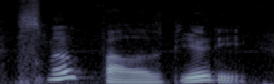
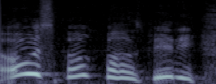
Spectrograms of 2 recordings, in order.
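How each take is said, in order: First: Said in the usual way. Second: Much higher, lightly voiced mom teasing; sing-song mom tease; imitating mom. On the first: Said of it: "you hate it when people say it to you". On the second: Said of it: "My mom's always good at".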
